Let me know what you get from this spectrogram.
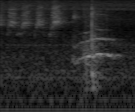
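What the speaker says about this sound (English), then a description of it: "plus we've got a visit from one of the cats" Jessie, a house cat, lets out a single short meow near the end, close and clear, after a moment of quiet room noise.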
